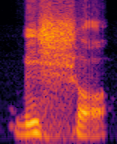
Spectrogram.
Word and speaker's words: বিশ্ব: এক কথা হচ্ছে শব্দের শেষেও বফলা থাকলে সেটা উচ্চারণ হবে না। সেটা উচ্চারিত না হয়ে যার সাথে বফলাটি যুক্ত থাকবে সেই বর্ণটাকে দৃপ্ত করে দেবে। যেমন এখানে বিশ্ব তার সাথে তালবসর সাথে বফলা রয়েছে।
